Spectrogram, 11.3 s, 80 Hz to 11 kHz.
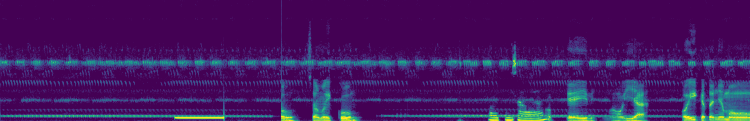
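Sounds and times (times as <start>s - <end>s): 
telephone ring tone on an outgoing call: 2.6s - 3.4s
speech: 4.2s - 5.5s, 7.3s - 11.2s.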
